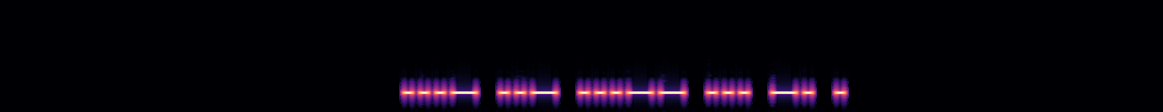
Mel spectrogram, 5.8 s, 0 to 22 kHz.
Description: Morse code, heard as a keyed tone, about 31 wpm, 700 Hz. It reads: VU3SNE
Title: DXCC-100 Call Signs - 6 Characters - 30wpm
